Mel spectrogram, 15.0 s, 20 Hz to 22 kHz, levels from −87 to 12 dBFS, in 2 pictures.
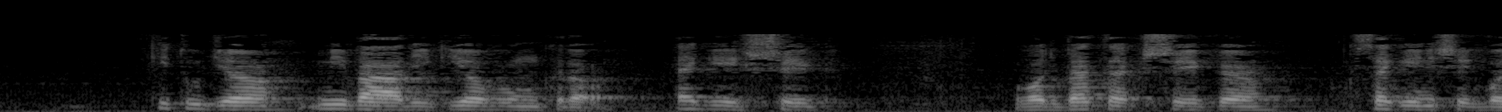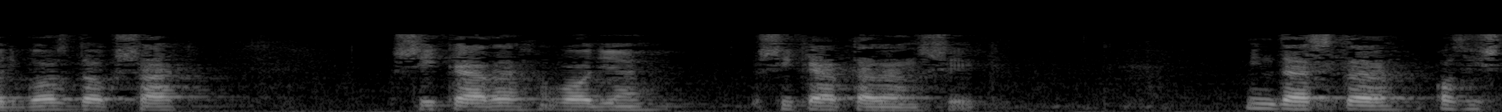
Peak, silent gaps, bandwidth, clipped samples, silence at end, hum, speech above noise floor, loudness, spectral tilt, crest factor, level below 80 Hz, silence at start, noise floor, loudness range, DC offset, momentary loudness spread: -18 dBFS; none; 6.4 kHz; under 0.1%; 0 s; none; 29 dB; -37 LUFS; -3 dB/octave; 20 dB; -72 dBFS; 0.8 s; -65 dBFS; 4 LU; under 0.1%; 15 LU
